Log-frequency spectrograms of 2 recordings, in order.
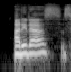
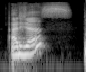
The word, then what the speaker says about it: Adidas: Adidas. So I could. – Adidas? – Well, that's how you say it outside of the U.S.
